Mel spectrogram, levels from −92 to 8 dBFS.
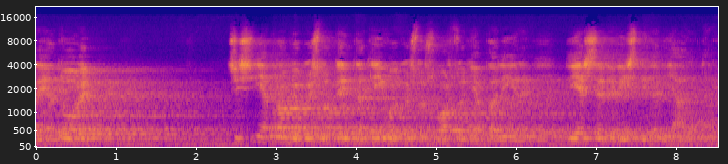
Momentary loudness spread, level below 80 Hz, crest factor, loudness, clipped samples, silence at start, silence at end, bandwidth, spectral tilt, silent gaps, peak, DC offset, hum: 16 LU; -52 dBFS; 22 dB; -20 LUFS; under 0.1%; 0 s; 0 s; 16.5 kHz; -1 dB/octave; none; -2 dBFS; under 0.1%; none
